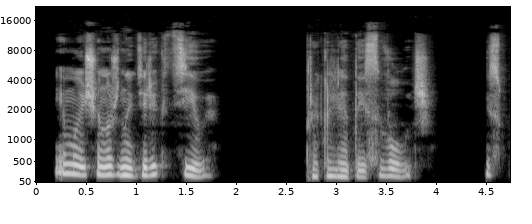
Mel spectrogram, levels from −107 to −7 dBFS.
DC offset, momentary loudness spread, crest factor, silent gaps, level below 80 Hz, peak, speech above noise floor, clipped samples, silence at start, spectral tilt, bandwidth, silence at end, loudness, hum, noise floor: under 0.1%; 11 LU; 22 dB; 1.85-2.68 s, 4.02-4.47 s; -90 dBFS; -10 dBFS; over 60 dB; under 0.1%; 0.2 s; -3 dB/octave; 16 kHz; 0.1 s; -29 LUFS; none; under -90 dBFS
